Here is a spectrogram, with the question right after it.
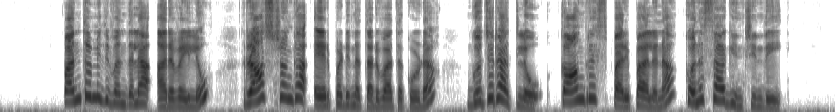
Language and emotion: Telugu, neutral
